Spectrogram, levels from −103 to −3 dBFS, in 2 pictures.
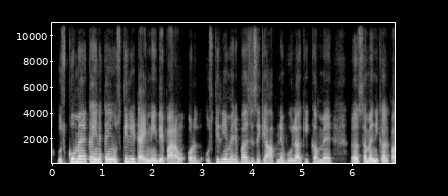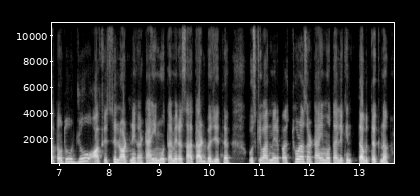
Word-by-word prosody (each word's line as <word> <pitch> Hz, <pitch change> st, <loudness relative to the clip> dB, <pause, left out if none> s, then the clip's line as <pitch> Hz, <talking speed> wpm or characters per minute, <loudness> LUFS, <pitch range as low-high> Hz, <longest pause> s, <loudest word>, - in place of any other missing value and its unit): उसको 200 Hz, +6 st, +2 dB
मैं 220 Hz, -1 st, +5 dB
कहीं 200 Hz, -1 st, +4 dB
न 205 Hz, -, +4 dB
कहीं 200 Hz, 0 st, +5 dB
उसके 190 Hz, +4 st, 0 dB
लिए 215 Hz, -2 st, +3 dB
टाइम 150 Hz, -5 st, +2 dB
नहीं 150 Hz, -1 st, +2 dB
दे 140 Hz, -1 st, +3 dB
पा 115 Hz, -2 st, +1 dB
रहा 115 Hz, -, 0 dB
हूँ 120 Hz, -, -3 dB
और 160 Hz, +1 st, +1 dB, 0.2 s
उसके 185 Hz, +4 st, -5 dB
लिए 205 Hz, +1 st, +2 dB
मेरे 185 Hz, -2 st, -1 dB
पास 185 Hz, -1 st, +1 dB
जैसे 165 Hz, +2 st, -6 dB
कि 175 Hz, -, -5 dB
आपने 165 Hz, +2 st, -2 dB
बोला 150 Hz, -2 st, -1 dB
कि 180 Hz, +4 st, -10 dB
कब 170 Hz, -1 st, -1 dB
मैं 170 Hz, -1 st, 0 dB, 0.4 s
अ, 140 Hz, 0 st, +2 dB
समय 145 Hz, +1 st, +2 dB
निकाल 140 Hz, 0 st, +1 dB
पाता 160 Hz, -, +1 dB
हूँ 170 Hz, -, -1 dB
तो 215 Hz, +3 st, -2 dB
जो 235 Hz, +5 st, -2 dB, 0.2 s
ऑफ़िस 165 Hz, 0 st, -3 dB
से 195 Hz, -, +1 dB
लौटने 155 Hz, -1 st, +1 dB
का 175 Hz, +1 st, -3 dB
टाइम 150 Hz, 0 st, 0 dB
होता 150 Hz, 0 st, -1 dB
है 145 Hz, -, 0 dB
मेरा 145 Hz, +1 st, +1 dB
7-8 125 Hz, -3 st, +1 dB
बजे 120 Hz, +1 st, 0 dB
तक, 165 Hz, +1 st, 0 dB, 0.4 s
उसके 155 Hz, +3 st, -3 dB
बाद 170 Hz, 0 st, +1 dB
मेरे 170 Hz, -1 st, -1 dB
पास 175 Hz, 0 st, -2 dB
थोड़ा-सा 200 Hz, -2 st, +2 dB
टाइम 170 Hz, -1 st, -2 dB
होता 165 Hz, +1 st, -1 dB
है 175 Hz, -, +1 dB
लेकिन 160 Hz, -1 st, -2 dB
तब 145 Hz, -1 st, +4 dB
तक 135 Hz, -1 st, +1 dB
ना, 135 Hz, +2 st, +3 dB
165 Hz, 240 wpm, -23 LUFS, 145-185 Hz, 0.4 s, मैं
